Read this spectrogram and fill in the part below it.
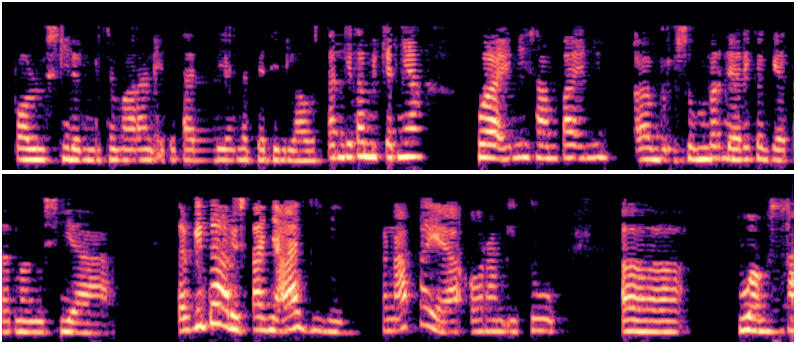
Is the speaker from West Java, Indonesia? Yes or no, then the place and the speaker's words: no; Gresik, East Java, Indonesia; Mungkin kan ada juga ya kalau di daerahku uh, di Gresik itu juga ada suatu mitos.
